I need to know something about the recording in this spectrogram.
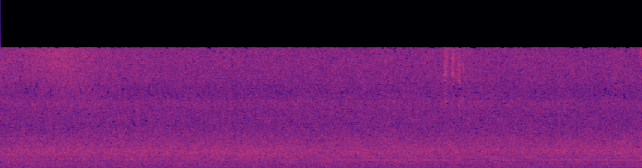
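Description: Steady background noise: an even hiss with a faint low hum underneath, unchanging throughout.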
